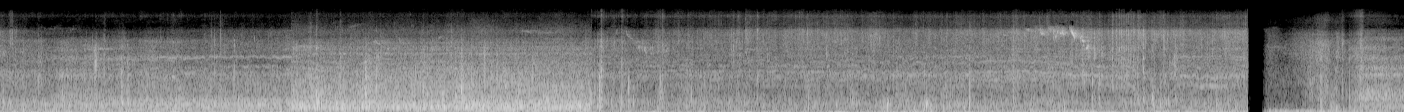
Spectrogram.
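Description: Mountain bike riding along a park path and a muddy woodland trail: a steady rolling rush of tyres and bike noise, rougher and louder for a few seconds early on, with a short high falling squeak a little before the end.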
